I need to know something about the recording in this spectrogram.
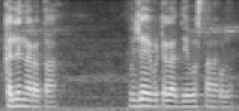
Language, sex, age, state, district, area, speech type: Kannada, male, 30-45, Karnataka, Bellary, rural, spontaneous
